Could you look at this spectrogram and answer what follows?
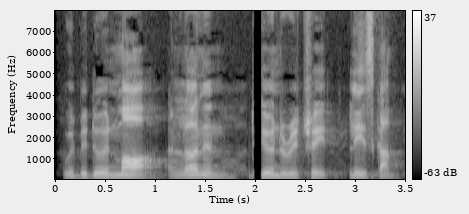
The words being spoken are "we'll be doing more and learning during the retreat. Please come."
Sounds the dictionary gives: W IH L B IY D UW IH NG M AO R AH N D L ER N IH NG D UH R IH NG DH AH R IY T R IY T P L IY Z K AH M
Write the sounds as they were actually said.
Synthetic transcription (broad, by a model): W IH L B IY D UW IH NG M AO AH N L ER N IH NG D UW IH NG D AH R IY T R IY T P L IY S K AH M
